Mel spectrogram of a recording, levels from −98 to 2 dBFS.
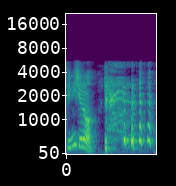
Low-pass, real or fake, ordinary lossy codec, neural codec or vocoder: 5.4 kHz; real; AAC, 24 kbps; none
